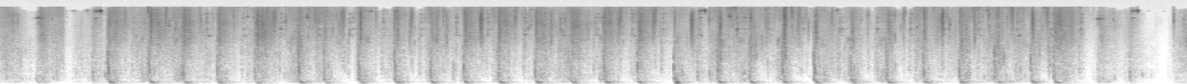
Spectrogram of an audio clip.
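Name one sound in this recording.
Footsteps run quickly over gravel.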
